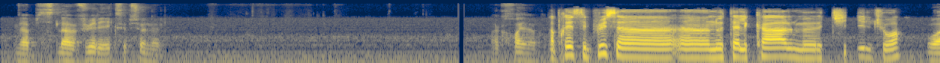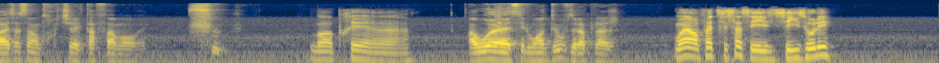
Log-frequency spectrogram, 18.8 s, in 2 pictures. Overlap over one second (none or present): none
